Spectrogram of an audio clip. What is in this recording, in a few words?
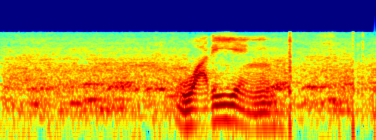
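"wariyeng" canoe part; Used to hold up mast on sailing canoes; Fishing Lore of Tobi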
